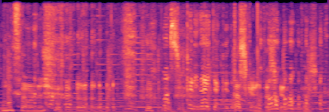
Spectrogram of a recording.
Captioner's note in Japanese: 笑い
